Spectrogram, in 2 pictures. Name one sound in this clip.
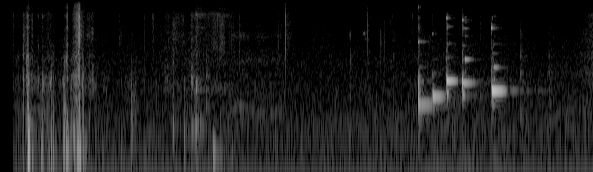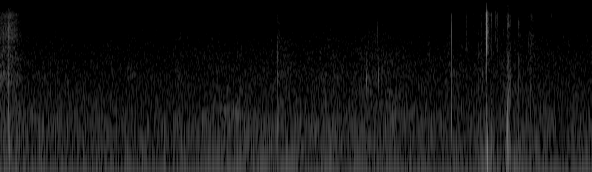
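A phone is bumped and rustles as it is handled up close.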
